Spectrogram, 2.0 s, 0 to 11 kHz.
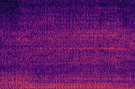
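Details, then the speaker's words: Yamaha TTR230 single-cylinder on a trail ride, after failing to start and being bump-started: runs ragged under throttle, stumbling and uneven instead of crisp; misfiring, owner suspects a bad battery. "oh that does not sound good at all you still back there well ttr is not doing so well at the moment"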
